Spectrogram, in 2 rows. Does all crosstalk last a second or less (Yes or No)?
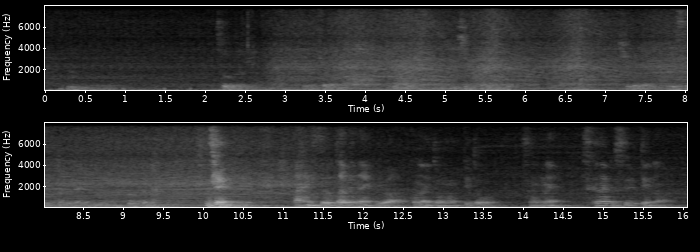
Yes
